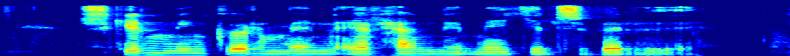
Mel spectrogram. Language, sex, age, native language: Icelandic, male, 12, Icelandic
